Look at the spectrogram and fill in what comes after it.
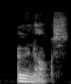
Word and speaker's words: UNOX: In terms of pronunciation, I think I would hate to think that I do not pronounce it correctly, but I say UNOX. I've heard it pronounced a couple of different ways. So can you tell me the correct pronunciation for your business? – UNOX.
